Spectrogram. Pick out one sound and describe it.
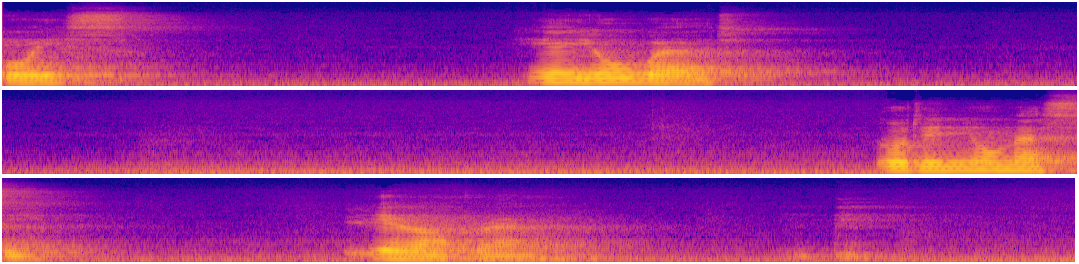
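A man chants slowly in a large echoing hall, in short sung phrases with pauses between.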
